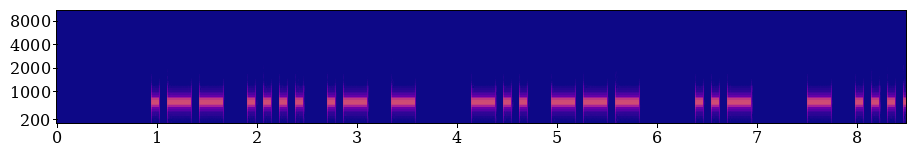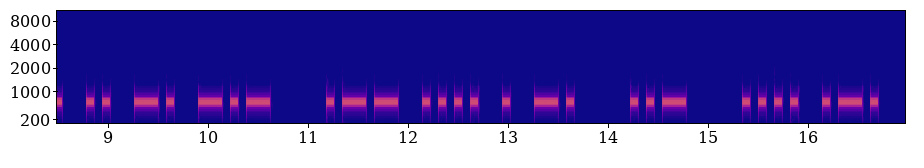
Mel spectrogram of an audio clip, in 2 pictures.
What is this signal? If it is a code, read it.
Morse code, heard as a keyed tone, about 15 wpm, 700 Hz. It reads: WHAT DO U THINK WHEN U HR
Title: Sentences from Top 300 Words and Abbreviations 15wpm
